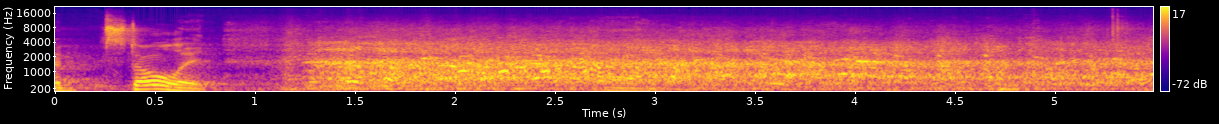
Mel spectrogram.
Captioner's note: audience laughing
